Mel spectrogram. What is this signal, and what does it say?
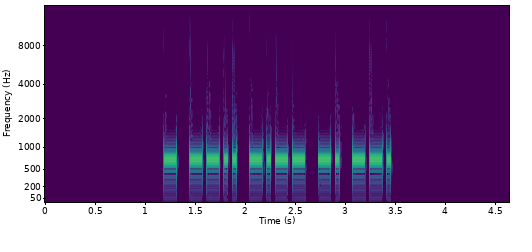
Morse code, heard as a keyed tone, about 28 wpm, 700 Hz. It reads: TZYNG
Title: Code Groups - 5 Letter:Numbers - 28wpm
